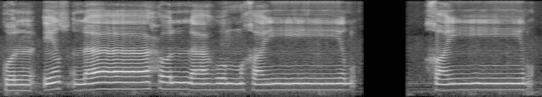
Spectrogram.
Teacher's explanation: Kita panjangkan 2 harkat baru kita matikan.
